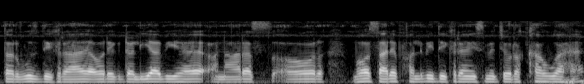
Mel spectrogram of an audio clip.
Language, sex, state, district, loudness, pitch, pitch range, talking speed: Hindi, male, Bihar, West Champaran, -18 LUFS, 125 Hz, 120-130 Hz, 225 wpm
